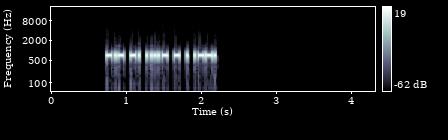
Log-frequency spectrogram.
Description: Morse code, heard as a keyed tone, about 44 wpm, 700 Hz. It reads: KN4TEP
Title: USA Call Signs - 6 Characters - Repeated 3x - 45wpm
